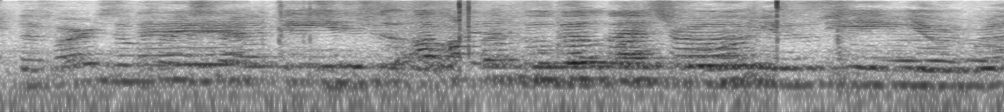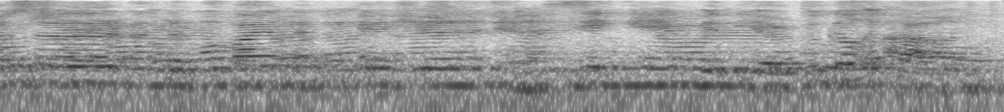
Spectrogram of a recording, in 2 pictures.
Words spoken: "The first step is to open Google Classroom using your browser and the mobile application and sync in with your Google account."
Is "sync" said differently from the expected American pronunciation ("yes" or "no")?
yes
